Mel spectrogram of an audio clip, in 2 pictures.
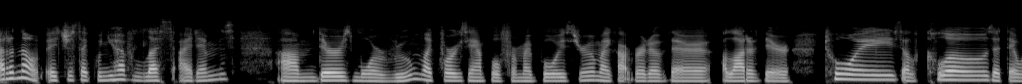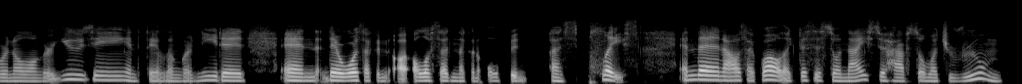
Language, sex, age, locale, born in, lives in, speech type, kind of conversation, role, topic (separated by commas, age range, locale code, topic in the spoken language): English, female, 30-34, en-CA, South Korea, Canada, conversation, unstructured, none, Could choosing a simpler life with fewer possessions bring more happiness and meaning than pursuing material success?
